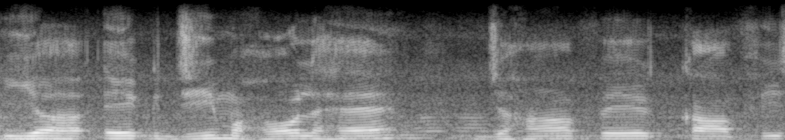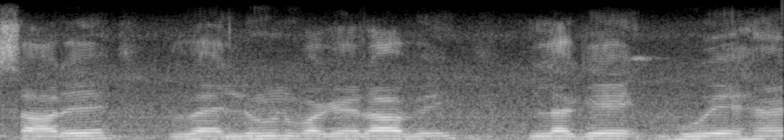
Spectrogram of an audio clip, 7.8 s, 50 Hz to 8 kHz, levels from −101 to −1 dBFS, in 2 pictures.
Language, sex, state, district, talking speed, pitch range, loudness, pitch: Hindi, male, Jharkhand, Deoghar, 115 wpm, 145-155 Hz, -17 LUFS, 150 Hz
